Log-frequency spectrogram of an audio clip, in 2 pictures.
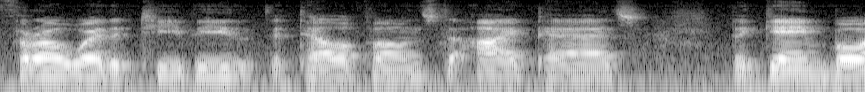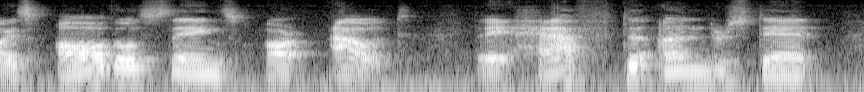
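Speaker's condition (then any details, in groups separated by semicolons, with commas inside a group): No condition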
